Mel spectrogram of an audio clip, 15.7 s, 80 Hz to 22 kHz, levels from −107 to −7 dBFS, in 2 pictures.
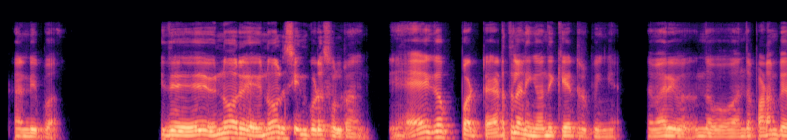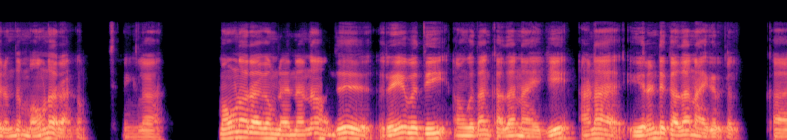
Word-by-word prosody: கண்டிப்பா. 95 -1 -1 1.1
இது 120 0 +3 0.4
இன்னொரு 140 +2 +3 0.2
இன்னொரு 145 +2 +1
சீன் 125 0 0
கூட 125 -1 +4
சொல்றேன். 95 -2 -1 0.6
ஏகப்பட்ட 165 - -1
இடத்தில 145 +6 0
நீங்க 105 -2 +3
வந்து 110 0 +2
கேட்டிருப்பீங்க. 95 -3 -2 0.3
இந்த 95 - -9
மாரி 105 +1 +2 0.7
அந்த 100 +1 -2
படம் 120 +4 -1
பெயர் 105 -4 0
வந்து 120 - -2
"மௌன - - +1
ராகம்" - - -8 0.3
சரிங்களா. 90 +1 -8 0.7
மௌன 155 +4 +2
ராகம்ல 135 -4 +3
என்னென்னா 120 +4 -2
வந்து, 130 +5 +1 0.4
ரேவதி 140 +2 +3 0.2
அவங்க 110 0 +2
தான் 125 -2 -3
கதாநாயகி. 105 +2 0 0.3
ஆனா, 135 +3 0 0.4
2 140 +5 +2
கதாநாயகர்கள். 115 -6 0 0.3
க - - -10
120 Hz, 125 wpm, -22 LUFS, 100-140 Hz, 1.1 s, கூட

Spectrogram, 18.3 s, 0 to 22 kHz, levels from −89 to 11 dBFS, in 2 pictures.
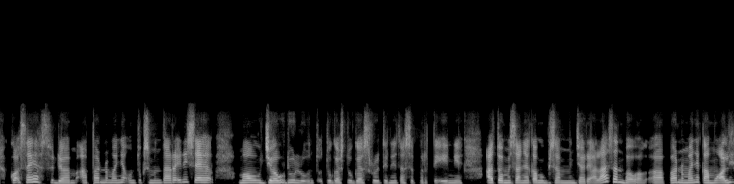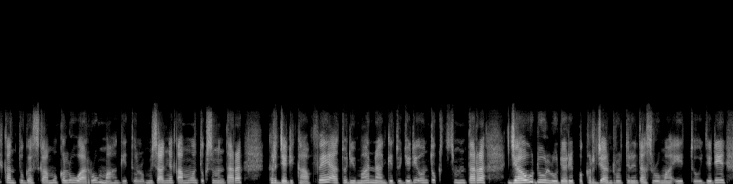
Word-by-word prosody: Kok 255 - +1
saya 290 +4 +2
sudah 215 -4 -3
apa 260 +4 -4
namanya, 250 +1 -6
untuk 230 +2 -4
sementara 245 +3 -1
ini 285 - -4
saya 270 -1 +5 0.4
mau 245 +1 +2
jauh 230 +3 +5
dulu 225 -5 -6
untuk - - -18
tugas-tugas 215 -1 -3
rutinitas 210 -1 -6
seperti 210 +1 -6
ini. 210 -1 -5 0.3
Atau 235 +1 +5
misalnya 225 0 +1
kamu 220 0 +1
bisa 210 +1 -1
mencari 200 +1 -3
alasan 320 -4 +2
bahwa, 210 0 -2
eee, 205 -1 -2
apa 245 - -1
namanya, 250 +3 -2
kamu 230 -1 +2
alihkan 250 0 0
tugas 220 -3 -3
kamu 215 +2 -2
keluar 235 -3 +2
rumah 240 -4 -4
gitu 205 0 -11
loh, 195 - -11
misalnya 220 +2 +3
kamu 235 +4 +1
untuk - - -7
sementara 210 +1 +1 0.4
kerja 230 -2 +4
di 205 - -5
kafe 210 +8 +2
atau 235 0 +1
di 210 -3 -4
mana 215 -1 -1
gitu, 210 +1 -6
jadi 235 +4 -2
untuk 245 +2 -6
sementara 240 +1 +3 0.2
jauh 240 +5 +9
dulu 270 -9 0
dari 210 +1 0
pekerjaan 210 0 +1
rutinitas 205 -1 -3
rumah 205 -1 -4
itu. 195 -1 -6
Jadi, 245 +5 +2
225 Hz, 185 wpm, -26 LUFS, 210-245 Hz, 0.4 s, jauh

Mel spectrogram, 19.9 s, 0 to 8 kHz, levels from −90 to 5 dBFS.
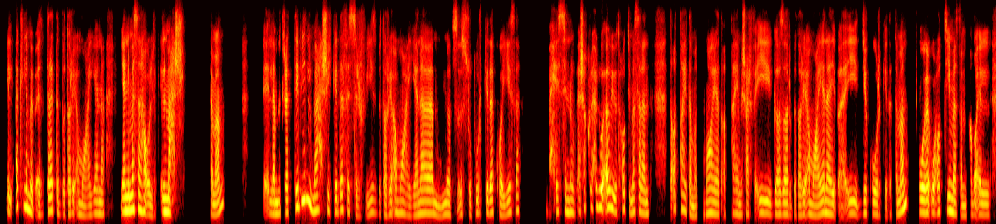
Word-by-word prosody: الأكل 240 - -2
لما 205 - +5
يبقى 145 - -1
مترتب 170 +3 0
بطريقة 145 +1 -3
معينة 145 +3 -4 0.3
يعني 180 0 +7
مثلًا 205 -1 +5
هاقول 140 -5 +4
لِك 120 - -12
المحشي، 175 -2 +4 0.5
تمام، - - +2 0.8
آآ، - - -2
لما 150 0 +2
ترتبي 220 - +4
المحشي 200 - +3
كده 175 +3 -1
في 200 - -8
السرفيس 150 +1 -6
بطريقة 150 +2 -2
معينة 155 0 +1
بنَفس 140 +1 -4
السطور 145 +3 -6
كده 165 -1 +2
كويسة، 170 +5 -4 0.6
باحس 175 +1 -2
إنه 170 -1 -1
يبقى 160 - -6
شكله 230 0 +1
حلو 240 0 +6
أوي 220 -2 +4
وتحطي 205 +1 -5
مثلًا 165 -3 -1 0.4
تقطَّعي 205 -3 -2
طماطماية، 150 +3 -2
تقطَّعي 150 +1 -6
مش 140 +1 -2
عارفة 145 - -4
إيه، 155 -3 0
جزر 145 0 0
بطريقة 135 +3 -1
معينة، 145 +4 +1
يبقى 145 - -2
إيه، 150 -4 -2
ديكور 155 -2 -2
كده - - -13
تمام، 185 - +2 0.2
و 165 0 +7
وحُطيه 175 +2 0
مثلًا 130 -7 0
طبق 150 - +1
ال 140 -1 0
155 Hz, 155 wpm, -24 LUFS, 145-175 Hz, 0.8 s, يعني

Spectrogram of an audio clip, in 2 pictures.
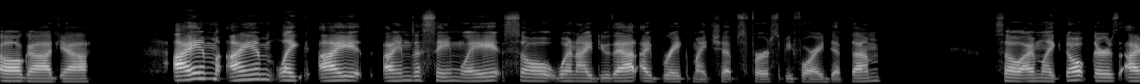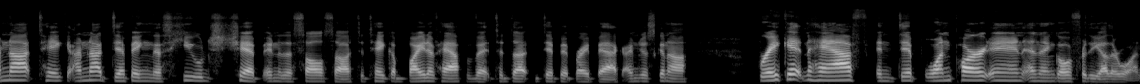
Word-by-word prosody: Oh 160 -1 +6
god, 145 -2 +2
yeah. 140 0 +1 0.9
I 195 +3 +11
am 265 0 +3
I 210 - +6
am, 235 +1 0
like, 190 -1 0
I 185 +3 +5 0.2
I'm 175 +3 +1
the 195 +1 -5
same 175 -2 -5
way, 165 +4 0
so, 160 -3 -3
when 160 -1 -4
I 150 0 0
do 150 +1 -12
that, 155 +1 +4
I 150 - -1
break 140 0 -6
my 130 -2 -7
chips - - -9
first 125 -1 -7
before 130 -1 -7
I 120 - -5
dip 130 - -10
them. 150 +4 -2 1.2
So 160 -3 0
I'm 150 +1 +1
like, 145 -3 -4
"Nope, 200 +2 +3
there's 165 -1 -1
I'm 165 +2 +3
not 200 0 +3
tak 180 -2 -5
I'm 165 +2 -5
not 200 0 0
dipping 160 -1 -3
this 140 -1 -6
huge 175 -4 -10 0.2
chip 140 -2 0
into 145 0 -7
the 140 -1 -7
salsa 140 -3 -3
to - - -20
take 150 +1 -4
a - - -4
bite 140 +2 0
of 150 - -3
half 140 -2 +1
of 140 - -24
it 135 - -5
to 145 - -13
dah 135 -1 -2 0.2
dip 135 - -7
it - - -6
right 130 0 -4
back, - - 0
I'm 140 +1 -9
just 145 -1 -11
gonna 135 -5 -3 0.7
break 190 +5 +4
it 240 - +5
in 210 - -5
half 195 0 +5
and 160 -3 -9
dip 180 +2 -2
one 180 +3 -1
part 195 -1 +5
in 180 -1 0
and 160 +1 -4
then 155 -1 -4
go 145 -1 -2
for 140 - -10
the 140 -3 -6
other 125 -1 -3
one." - - -9
160 Hz, 205 wpm, -24 LUFS, 140-185 Hz, 1.2 s, I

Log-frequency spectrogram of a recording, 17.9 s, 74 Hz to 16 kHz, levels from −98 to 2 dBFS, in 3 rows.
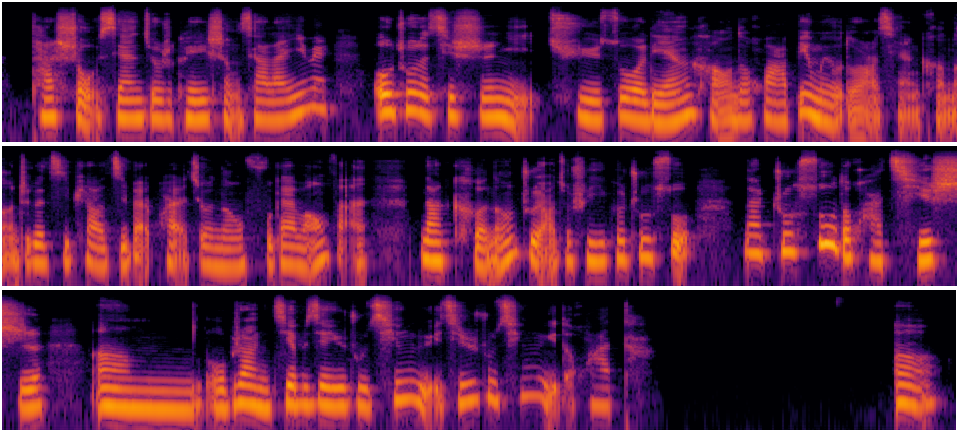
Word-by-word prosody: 它 195 -1 0
首 210 +1 +1
先 190 -1 +2
就 190 - -1
是 - - -3
可 185 +1 -1
以 180 - +3
省 185 - -3
下 180 -1 -3
来。 175 +1 -1
因 225 +5 0
为 275 -1 -5 0.2
欧 235 - +7
洲 250 +2 +2
的 230 - +4
其 210 0 -1
实 200 -1 0
你 185 -3 0
去 190 -4 -1
做 185 0 +1
廉 170 +5 +2
航 225 - -3
的 175 - -1
话 175 -1 -4
并 225 +3 +2
没 175 - +2
有 150 - -2
多 85 - -4
少 - - -5
钱， - - -7
可 - - -9
能 - - -4
这 - - -5
个 180 - +2
机 180 +1 -5
票 180 -4 -4
几 165 - -3
百 - - -2
块 185 - -4
就 170 - -5
能 155 -1 -4
覆 165 +1 -7
盖 175 0 -2
往 175 +6 -1
返。 - - -7 0.3
那 205 -2 +5
可 170 -4 -2
能 210 +7 +1
主 270 - +1
要 200 - -1
就 195 0 -5
是 195 0 -1
一 190 - +1
个 210 +2 -1
住 225 +2 -1
宿， 220 0 0 0.3
那 260 -1 +1
住 275 +2 0
宿 355 +7 +7
的 220 - +5
话， 215 -3 -4
其 200 +1 +3
实， 185 -3 +3 0.3
嗯， 170 -3 +2
我 175 -4 -1
不 - - -7
知 215 - +3
道 205 - +5
你 180 - +3
介 200 +4 +3
不 195 - -1
介 195 0 +3
意 185 - +3
住 190 -1 -3
青 235 +6 0
旅， - - -1
其 215 -1 -1
实 - - 0
住 240 0 -4
青 275 +4 -6
旅 220 - -4
的 - - -13
话 190 -1 -9
它 - - -18 1.5
嗯。 210 -1 +1
195 Hz, 285 characters per minute, -29 LUFS, 180-215 Hz, 1.5 s, 欧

